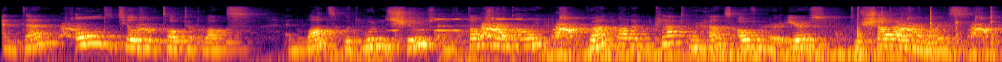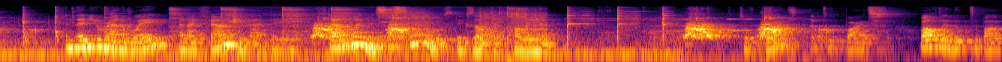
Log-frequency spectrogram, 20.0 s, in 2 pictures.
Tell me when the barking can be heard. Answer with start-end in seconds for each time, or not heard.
0.3-2.0, 4.4-6.2, 8.8-10.4, 12.9-14.1, 16.4-18.3.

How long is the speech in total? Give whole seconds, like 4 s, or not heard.
17 s.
